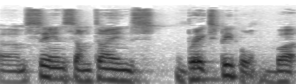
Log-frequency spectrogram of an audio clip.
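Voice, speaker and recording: His voice is fairly high-pitched with a dark, mellow tone. The man moves at a fairly slow pace with ordinary pitch variation. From Barbados, rural St. Philip. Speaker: former cricketer, consultant and speaker. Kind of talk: interview conversation. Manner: hesitant, many fillers.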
